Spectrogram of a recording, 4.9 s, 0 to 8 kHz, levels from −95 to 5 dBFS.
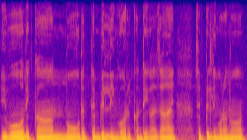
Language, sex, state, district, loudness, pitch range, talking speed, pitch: Chakma, male, Tripura, Unakoti, -14 LUFS, 100-110 Hz, 145 wpm, 105 Hz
